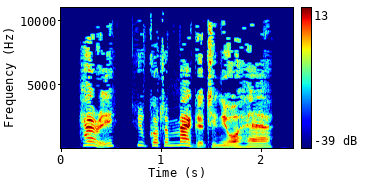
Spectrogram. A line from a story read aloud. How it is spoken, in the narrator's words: said Ginny cheerfully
